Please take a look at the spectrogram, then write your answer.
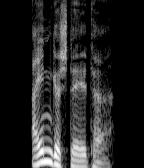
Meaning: inflection of eingestellt: 1. strong/mixed nominative masculine singular 2. strong genitive/dative feminine singular 3. strong genitive plural
- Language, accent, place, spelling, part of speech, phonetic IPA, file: German, Germany, Berlin, eingestellter, adjective, [ˈaɪ̯nɡəˌʃtɛltɐ], De-eingestellter.ogg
